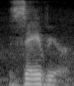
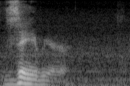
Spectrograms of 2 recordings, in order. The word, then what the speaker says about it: Xavier: keep me pronouncing that they keep trying to emphasize the axe it's Xavier yeah that's all it is not Xavier well when you lead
